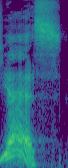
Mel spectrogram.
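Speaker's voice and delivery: high, soft yes; universe's voice. Acted. Universe agreeing to self-insults, high soft yes. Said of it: "Universe says".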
